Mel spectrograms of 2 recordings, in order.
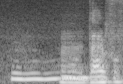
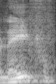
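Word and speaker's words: Ralph: 틸다 스윈턴, 랄프 파인즈. 이게 우리가 랄프 파인즈라고 읽는데 이 사람은 그쪽 바로 레이프 파인즈라고 읽어달라고 이제 요구를 한대요. 랄프가 아니고 난 레이프다.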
